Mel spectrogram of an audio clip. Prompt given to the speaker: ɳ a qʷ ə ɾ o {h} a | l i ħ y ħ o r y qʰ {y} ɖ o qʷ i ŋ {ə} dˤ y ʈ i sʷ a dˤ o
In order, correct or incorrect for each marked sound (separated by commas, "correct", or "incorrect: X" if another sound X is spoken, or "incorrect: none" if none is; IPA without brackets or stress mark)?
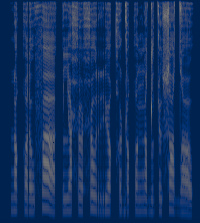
incorrect: f, correct, correct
